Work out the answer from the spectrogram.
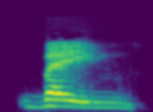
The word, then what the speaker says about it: vein: Vein. Vein. Vein. Vein, like a vein in my arm. V-A-N-E. Okay, like a weather vane. It's the same pronunciation.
